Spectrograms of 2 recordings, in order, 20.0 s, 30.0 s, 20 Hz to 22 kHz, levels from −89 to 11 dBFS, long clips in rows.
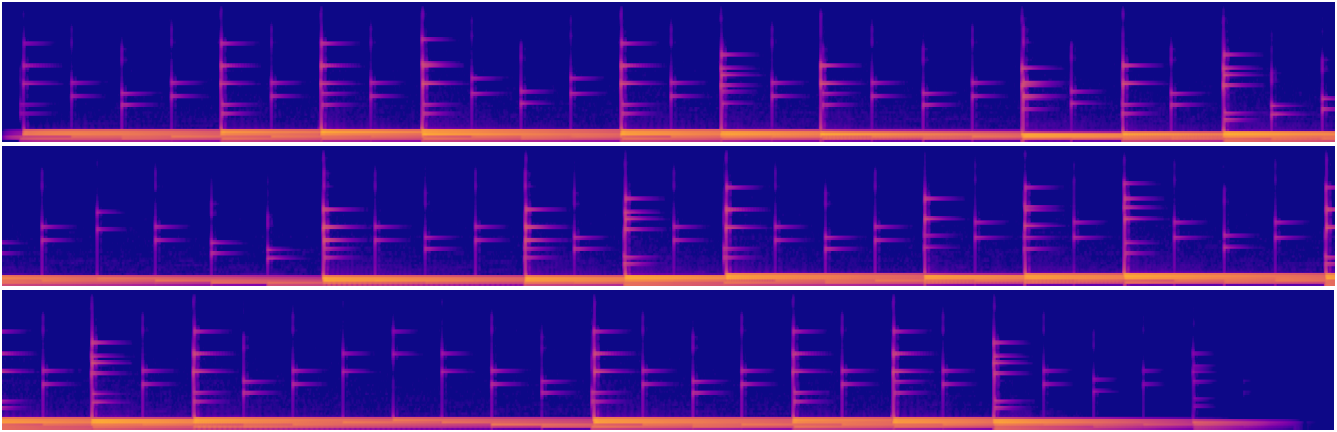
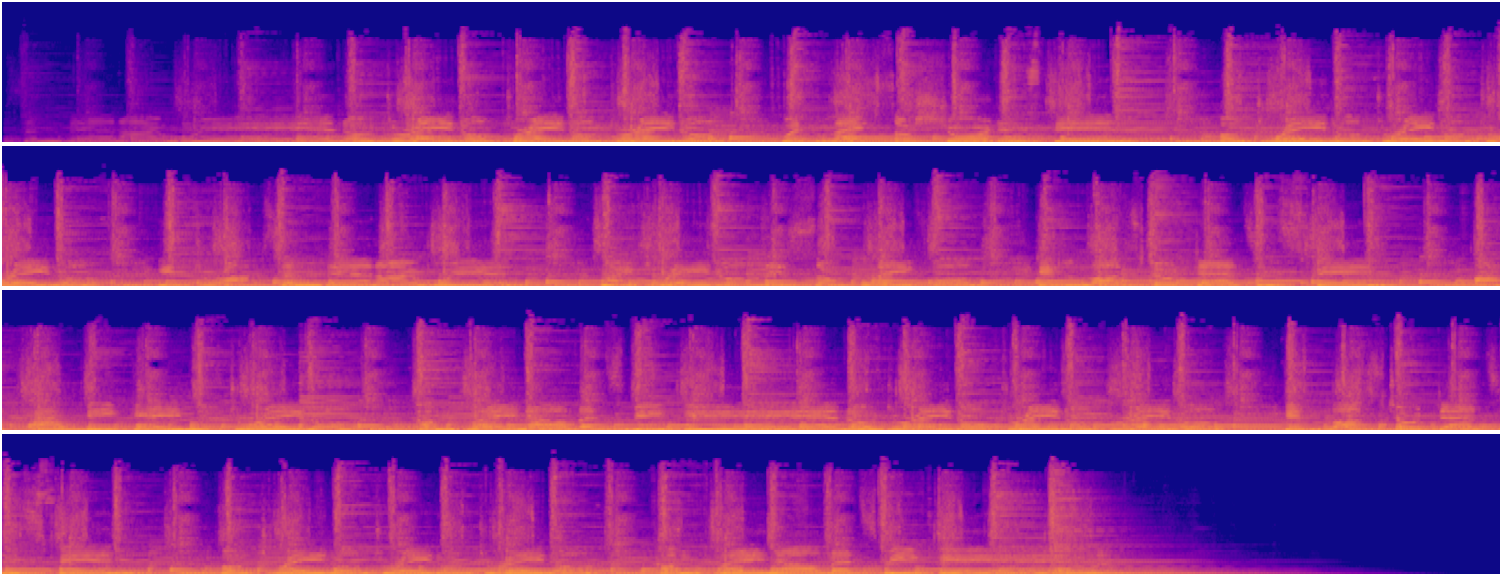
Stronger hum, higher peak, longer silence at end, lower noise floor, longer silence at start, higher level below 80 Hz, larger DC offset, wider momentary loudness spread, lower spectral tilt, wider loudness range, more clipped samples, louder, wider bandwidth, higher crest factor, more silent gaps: neither; about the same, -2 dBFS vs -4 dBFS; second, 0.5 s vs 1.2 s; second, -49 dBFS vs -80 dBFS; about the same, 0.1 s vs 0.2 s; second, -74 dBFS vs -32 dBFS; first, 0.1% vs under 0.1%; first, 14 LU vs 4 LU; second, 1 dB/octave vs -5 dB/octave; first, 5 LU vs 2 LU; neither; first, -15 LUFS vs -20 LUFS; about the same, 16.5 kHz vs 18 kHz; about the same, 16 dB vs 16 dB; neither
